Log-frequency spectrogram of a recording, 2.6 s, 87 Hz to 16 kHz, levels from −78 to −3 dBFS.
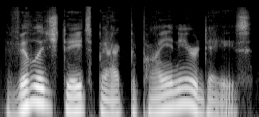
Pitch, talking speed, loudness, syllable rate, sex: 110 Hz, 160 wpm, -17 LUFS, 4.5 syllables/s, male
